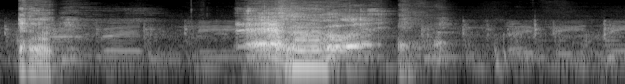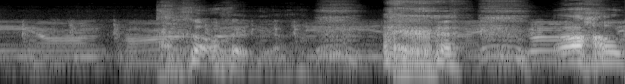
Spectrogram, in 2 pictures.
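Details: Adult man playing a video game gives a short run of harsh throat-clearing coughs with vocal sounds between them, over background game music; cough.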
